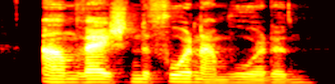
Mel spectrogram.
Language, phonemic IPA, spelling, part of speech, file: Dutch, /ˈaɱwɛizəndə ˈvornamˌwordə(n)/, aanwijzende voornaamwoorden, phrase, Nl-aanwijzende voornaamwoorden.ogg
- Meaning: plural of aanwijzend voornaamwoord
